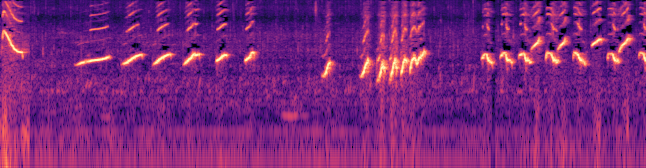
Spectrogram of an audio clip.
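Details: White-rumped shama master song for caged-bird training: a descending whistle, a series of repeated mid-pitched upslurred notes, a rising chatter, then lively mixed high chirps.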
